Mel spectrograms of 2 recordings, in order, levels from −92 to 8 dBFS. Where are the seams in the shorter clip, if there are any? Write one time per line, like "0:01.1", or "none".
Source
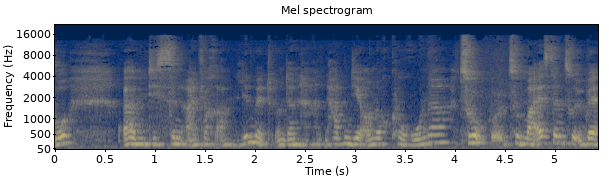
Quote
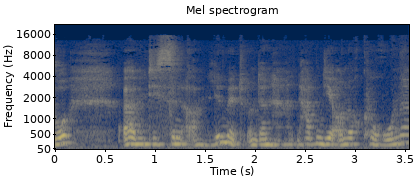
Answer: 0:01.3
